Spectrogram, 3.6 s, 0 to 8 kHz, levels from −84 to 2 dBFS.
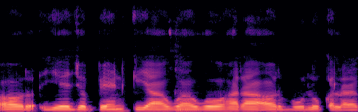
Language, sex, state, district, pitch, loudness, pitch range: Hindi, male, Bihar, Araria, 105 Hz, -20 LUFS, 105-110 Hz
